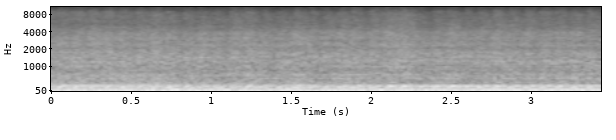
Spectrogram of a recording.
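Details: Off-road vehicle idling after first start in a few weeks, following oil change and refitted driveshaft, front differential and front parts: steady low even rumble, no knocks or rattles; water pump known slow; normal idle.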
